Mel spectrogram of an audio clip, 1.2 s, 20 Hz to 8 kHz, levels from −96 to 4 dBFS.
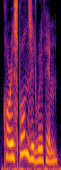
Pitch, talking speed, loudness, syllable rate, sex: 225 Hz, 145 wpm, -15 LUFS, 5.5 syllables/s, female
